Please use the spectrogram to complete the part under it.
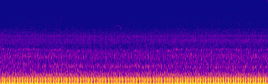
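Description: A motorcycle engine as the rider slowly lets the clutch out through the friction zone to pull away during a beginner riding lesson, a loud, close, steady rumble with light mechanical clatter and no talk.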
